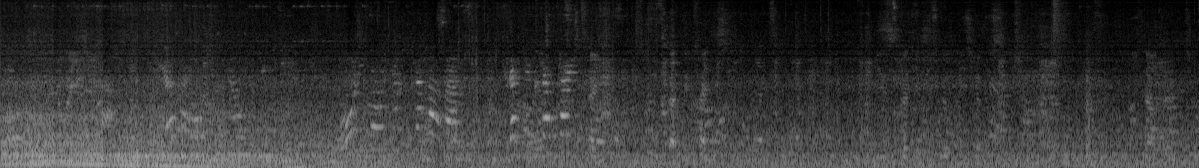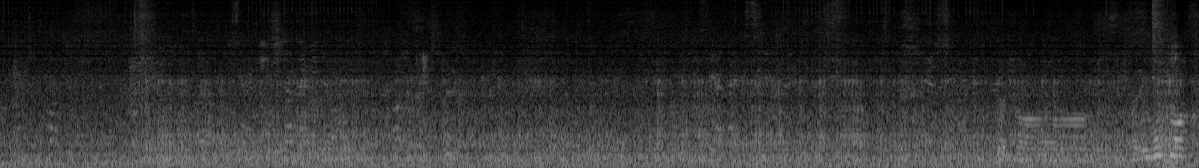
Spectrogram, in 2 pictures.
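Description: Tyres rumble steadily on a road from inside a moving car.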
